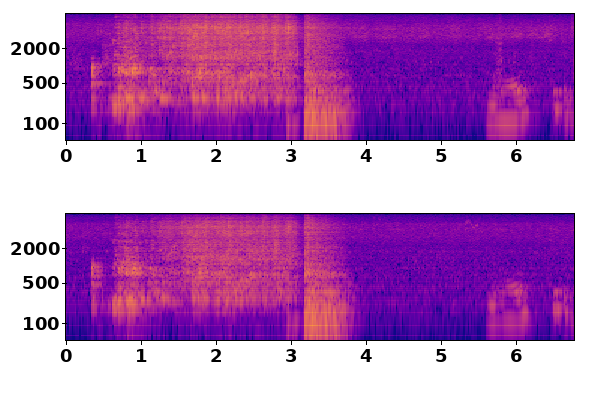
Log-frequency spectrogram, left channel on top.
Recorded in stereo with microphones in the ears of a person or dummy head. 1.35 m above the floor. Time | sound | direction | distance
0.3 | a toilet flushing | 50° left (ahead or behind) | 3 m
3.2 | an explosion | 5° right (ahead or behind) | 4.5 m
5.6 | a man speaking | 30° left (ahead or behind) | 5 m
